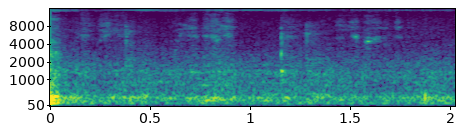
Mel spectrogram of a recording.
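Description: Marker pen writing on a whiteboard, faint scratching strokes of the tip with a few light ticks.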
